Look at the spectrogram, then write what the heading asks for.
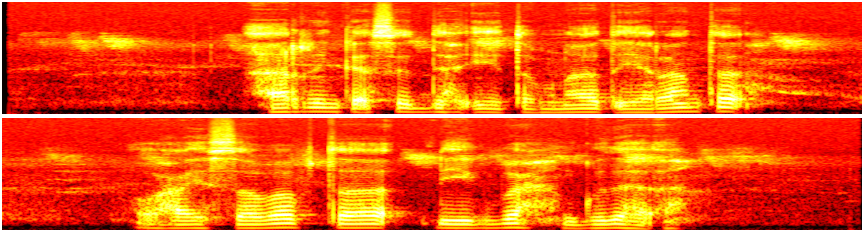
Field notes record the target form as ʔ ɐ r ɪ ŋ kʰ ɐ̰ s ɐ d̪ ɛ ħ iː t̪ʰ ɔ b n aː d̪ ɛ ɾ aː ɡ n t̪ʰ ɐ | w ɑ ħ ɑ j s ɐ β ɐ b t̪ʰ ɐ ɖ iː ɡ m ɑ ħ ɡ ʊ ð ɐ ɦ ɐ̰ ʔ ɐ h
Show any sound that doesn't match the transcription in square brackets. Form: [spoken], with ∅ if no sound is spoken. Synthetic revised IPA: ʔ ɐ r ɪ ŋ kʰ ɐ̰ s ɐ d̪ ɛ ħ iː t̪ʰ ɔ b n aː d̪ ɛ ɾ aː [∅] n t̪ʰ ɐ | w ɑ ħ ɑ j s ɐ β ɐ b t̪ʰ ɐ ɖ iː ɡ [b] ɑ ħ ɡ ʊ ð ɐ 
